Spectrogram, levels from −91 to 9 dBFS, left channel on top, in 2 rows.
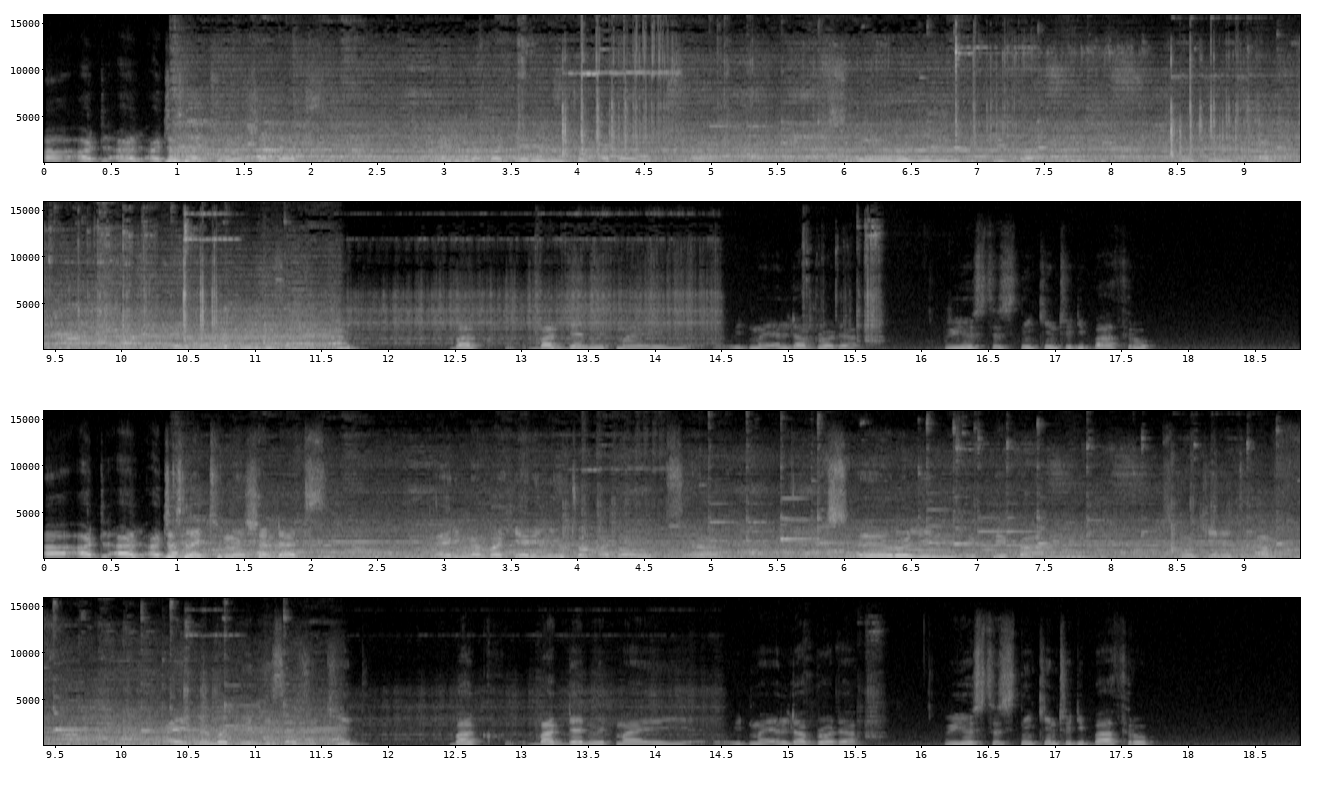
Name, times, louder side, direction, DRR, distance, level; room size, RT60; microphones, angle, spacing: voice 1, 0.0-2.1 2.5-2.6 2.9-5.1 5.8-7.8 8.4-9.4 9.7-11.8 12.5-15.5 16.2-17.7, right 2 dB, 25° right, 0.4 m, -29 dB
sound 1, 0.9-11.7, left 3 dB, 50° left, 0.7 m, -31 dB
sound 2, 3.2-6.5 6.8-14.5 15.1-15.7 16.3-16.4, left 12 dB, 75° left, 0.3 m, -41 dB
sound 3, 4.7-6.2 6.6-8.6 9.0-11.7, right 4 dB, 55° right, 1.5 m, -42 dB
3.7 x 2.5 x 2.3 m
head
